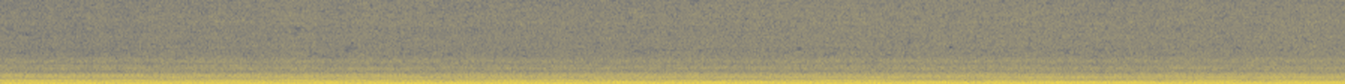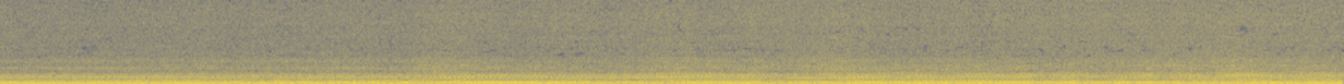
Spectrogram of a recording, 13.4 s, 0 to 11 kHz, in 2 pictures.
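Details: Twin Yamaha V8 outboards on a Pursuit 345 Offshore accelerating hard after a no-wake zone on a sea trial: a deep, steady roar that smooths out as speed builds, with no misses or knocks; normal acceleration.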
